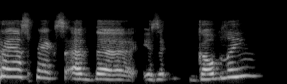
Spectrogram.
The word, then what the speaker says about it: Gobelin: Pamela Fletteau, I think is how you pronounce it. What aspects of the, is it Gobelin? Gobelin.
